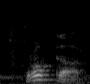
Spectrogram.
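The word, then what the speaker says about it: Drok'Har: How do you spell that? D-R-O-K apostrophe H-A-R. H-A-R? Yeah. Drok apostrophe Har. Drokar.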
